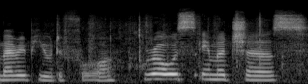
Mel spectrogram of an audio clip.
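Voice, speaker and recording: A woman speaks very slowly with a German accent, her pitch medium. Noticeable background noise sits behind her. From Germany. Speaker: crafter showing her handmade journal. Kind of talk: craft show-and-tell tutorial. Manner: halting, many fillers.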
